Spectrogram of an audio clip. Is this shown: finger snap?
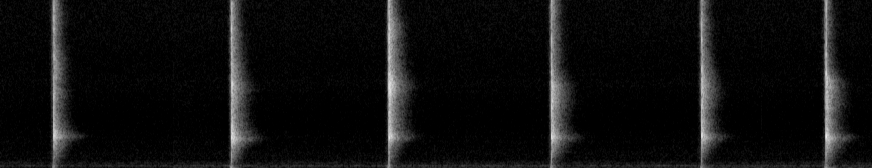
yes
